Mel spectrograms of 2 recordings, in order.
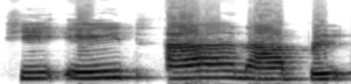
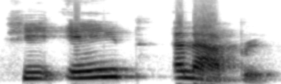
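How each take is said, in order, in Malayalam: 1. 'an' എന്ന വാക്കിന് പൂർണ്ണവും ശക്തവുമായ സ്വരാക്ഷരമുണ്ട്. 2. 'an' എന്ന വാക്കിന് ചുരുങ്ങിയതും ദുർബലവുമായ സ്വരാക്ഷരമുണ്ട്.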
